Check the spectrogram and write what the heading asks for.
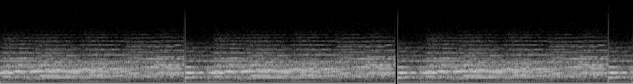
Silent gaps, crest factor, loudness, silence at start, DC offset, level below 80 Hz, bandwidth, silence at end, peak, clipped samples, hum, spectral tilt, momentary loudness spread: none; 12 dB; -22 LUFS; 0 s; 4%; -52 dBFS; over 20 kHz; 0 s; -8 dBFS; under 0.1%; none; -6 dB/octave; 4 LU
